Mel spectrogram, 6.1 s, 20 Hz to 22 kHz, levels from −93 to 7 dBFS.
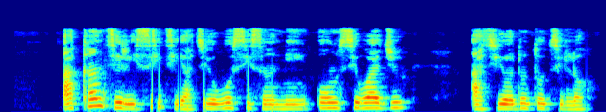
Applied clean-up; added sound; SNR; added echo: none; none; none; none.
